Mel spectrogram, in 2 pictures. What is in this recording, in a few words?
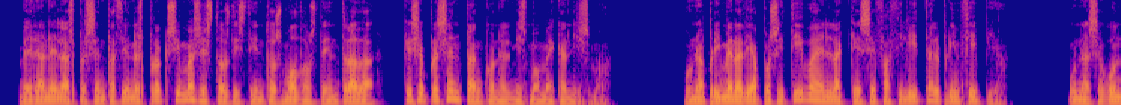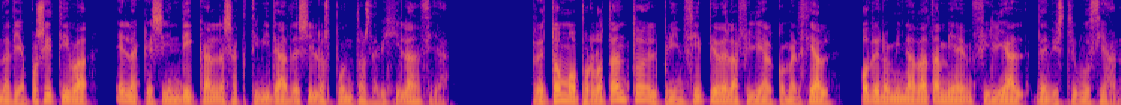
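spanish male narration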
